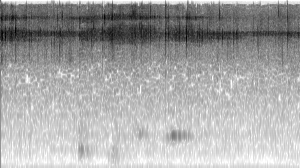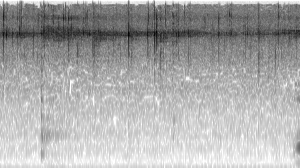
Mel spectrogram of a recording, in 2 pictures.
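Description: Chopped ginger and pork pieces sizzling in hot rendered pork fat in an electric skillet: a steady crackling hiss as the aromatics are sautéed.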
